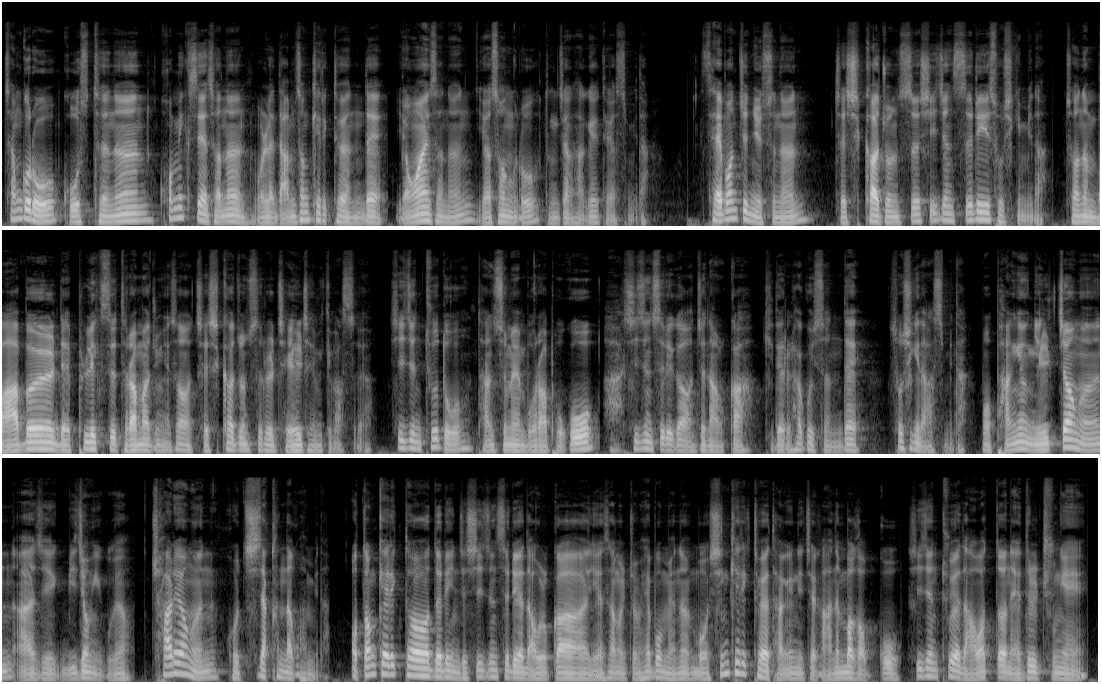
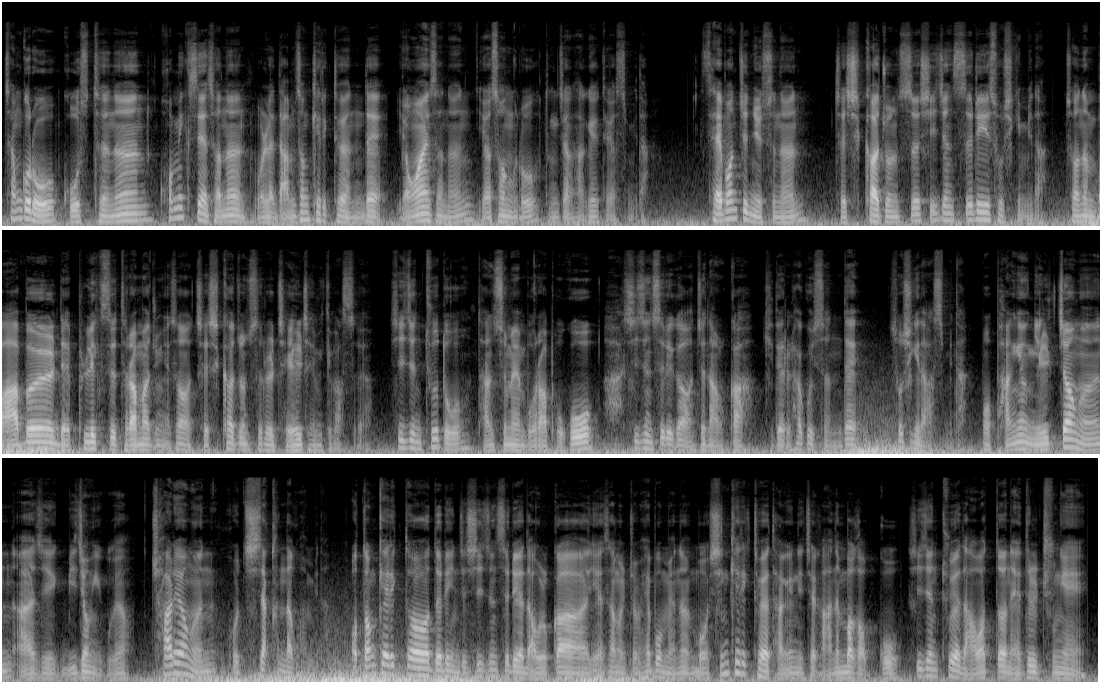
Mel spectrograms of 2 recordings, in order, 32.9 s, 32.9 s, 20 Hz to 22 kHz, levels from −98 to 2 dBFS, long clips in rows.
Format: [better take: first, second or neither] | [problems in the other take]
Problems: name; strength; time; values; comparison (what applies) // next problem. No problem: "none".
first | wind noise on the microphone; occasional gusts; 20 dB below the speech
